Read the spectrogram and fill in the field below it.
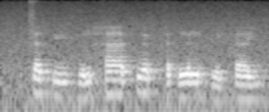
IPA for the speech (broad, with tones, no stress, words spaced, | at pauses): t͡sɐ˥wt̪yː˨kʷɐ˨˥m haː˥ kʷʰœː˥p̚t̪ʰɐ˨t̚ n̪ɵ˧nkʷʰe˨˩jt̪ʰɐ˧j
